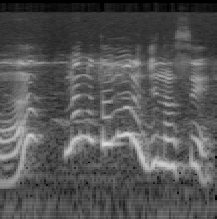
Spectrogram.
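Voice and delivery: high, startled disbelief; surprised protest. Retold or imitated. Answering the doctor, high startled disbelief. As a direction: protest it can't be time yet.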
